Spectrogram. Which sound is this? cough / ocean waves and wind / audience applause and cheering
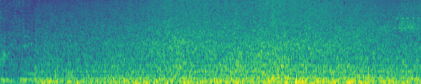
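ocean waves and wind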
